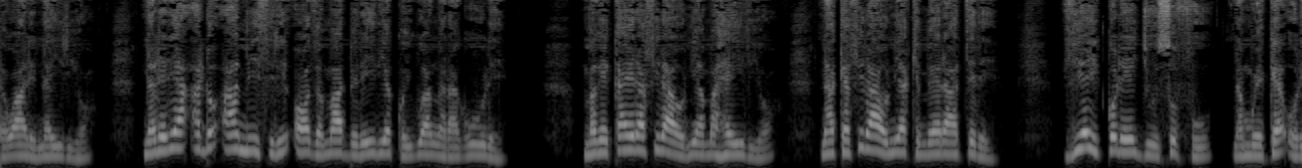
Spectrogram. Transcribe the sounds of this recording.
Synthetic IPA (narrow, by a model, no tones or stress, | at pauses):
ɛwaɾenaiɾiɔ | naɾeɾeaʔadoʔamisiɾiʔɔðɛmabeɾeiɾiɛkoiɣwaŋaɾaɣuːɾe | maɣekaeɾafiɾaoniamaɦɛiɾiɔ | nakɛfiɾaoniakemɛːɾaːteɾe | ðieikoɾed͡ʒusufu | namwekɛʔoɾ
